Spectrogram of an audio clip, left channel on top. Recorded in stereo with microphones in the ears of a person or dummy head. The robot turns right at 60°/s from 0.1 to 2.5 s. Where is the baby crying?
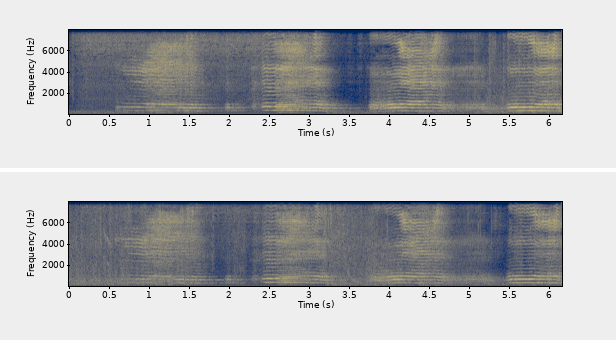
30° right, 9 m; by 6.2 s 85° left, 9 m.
